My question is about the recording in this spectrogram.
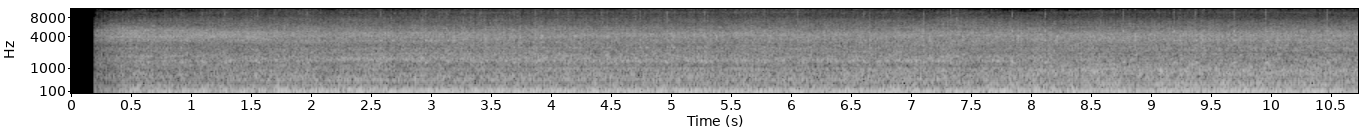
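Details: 1988 Plymouth Gran Fury petrol engine idling with a quick, faint clicking about four a second under a steady hiss; cause unknown.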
